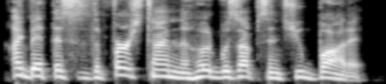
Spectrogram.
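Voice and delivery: high-pitched woman's character voice; exasperated, pitched well up; accusing Patty. Acted. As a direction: needle him in a high voice. Voices Patty needling Shorty.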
